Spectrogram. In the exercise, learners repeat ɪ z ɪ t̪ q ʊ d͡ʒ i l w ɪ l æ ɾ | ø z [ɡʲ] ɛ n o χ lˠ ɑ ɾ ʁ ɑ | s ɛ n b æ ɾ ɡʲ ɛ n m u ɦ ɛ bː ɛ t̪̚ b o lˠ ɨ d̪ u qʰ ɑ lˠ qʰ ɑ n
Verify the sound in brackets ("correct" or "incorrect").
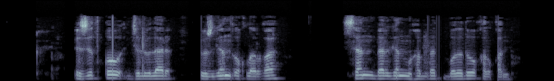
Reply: correct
